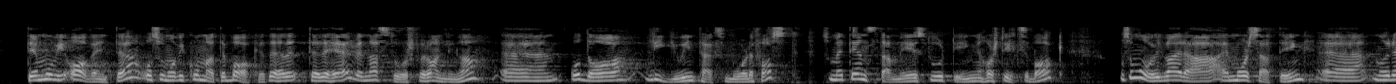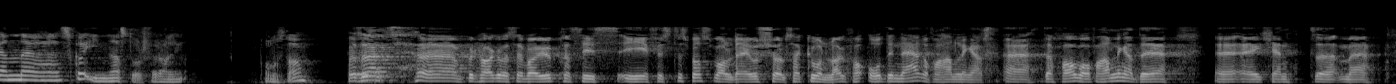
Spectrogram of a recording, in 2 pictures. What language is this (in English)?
Norwegian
